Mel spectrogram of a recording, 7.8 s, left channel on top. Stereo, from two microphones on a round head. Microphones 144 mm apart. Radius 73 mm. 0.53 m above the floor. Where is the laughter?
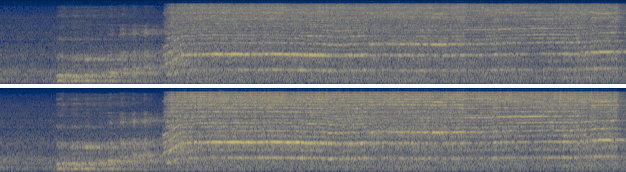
75° right (ahead or behind), 5 m.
